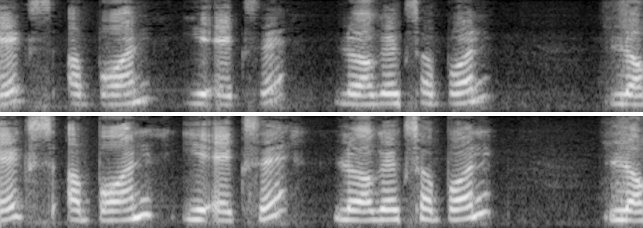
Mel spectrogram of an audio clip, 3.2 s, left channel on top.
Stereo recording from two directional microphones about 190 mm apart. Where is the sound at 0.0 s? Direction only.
40° right (ahead or behind).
